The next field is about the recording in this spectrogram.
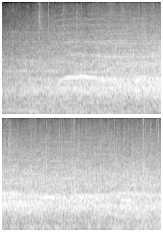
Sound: cheers and applause

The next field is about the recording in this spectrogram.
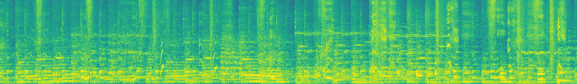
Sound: sound of sand

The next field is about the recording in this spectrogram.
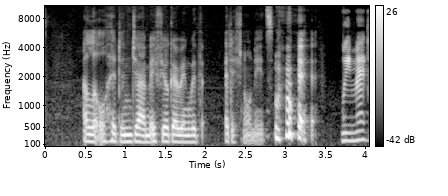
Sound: chuckles

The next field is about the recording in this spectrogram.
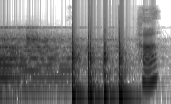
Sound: knocks on door

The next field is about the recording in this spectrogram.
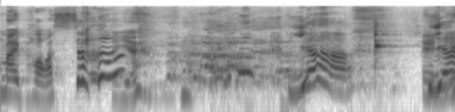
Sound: laughing

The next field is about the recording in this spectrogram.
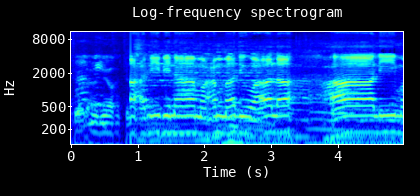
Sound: man praying in Arabic

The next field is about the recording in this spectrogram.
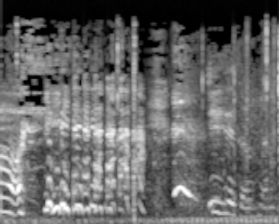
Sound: laughs

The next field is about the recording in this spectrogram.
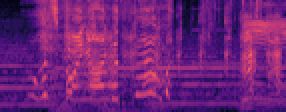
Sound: Ash laughing

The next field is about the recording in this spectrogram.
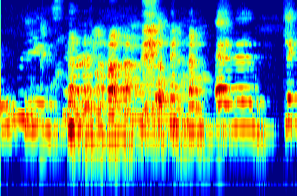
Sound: laughter

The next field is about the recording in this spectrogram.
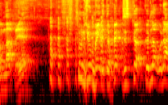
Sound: laughing

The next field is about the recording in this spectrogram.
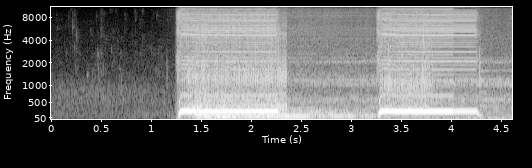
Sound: phone buzzes loudly

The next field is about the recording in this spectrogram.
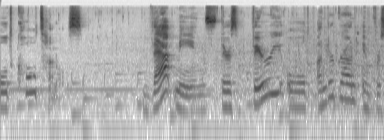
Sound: train passes, room shakes

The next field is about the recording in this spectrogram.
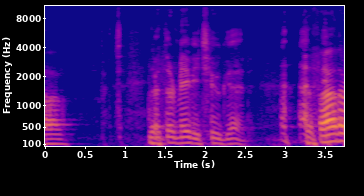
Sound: laughs

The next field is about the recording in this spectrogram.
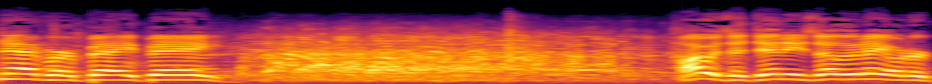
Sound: audience laughs

